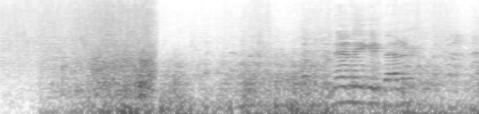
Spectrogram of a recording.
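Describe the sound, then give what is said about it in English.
A recording of steady rain hissing over a deep, continuous thunder rumble, played in the background, loud; the bright rain noise drops back after a moment while the low rumbling carries on, with voices talking over it near the end. “A little less on the rain. A little less on the thunder, too.”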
